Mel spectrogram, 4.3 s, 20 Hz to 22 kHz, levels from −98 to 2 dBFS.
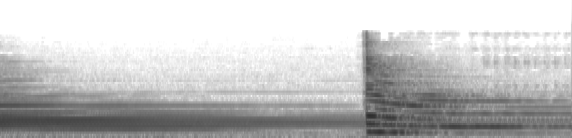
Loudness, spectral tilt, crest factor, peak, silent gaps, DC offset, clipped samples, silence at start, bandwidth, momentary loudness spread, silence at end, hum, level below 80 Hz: -26 LUFS; -5 dB/octave; 20 dB; -6 dBFS; none; under 0.1%; under 0.1%; 0 s; 8.6 kHz; 14 LU; 0 s; none; -56 dBFS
